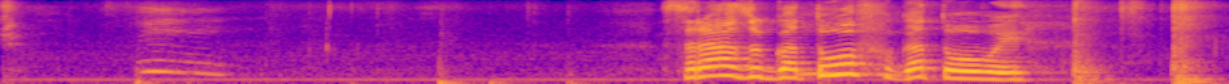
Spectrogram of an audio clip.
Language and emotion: Russian, neutral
